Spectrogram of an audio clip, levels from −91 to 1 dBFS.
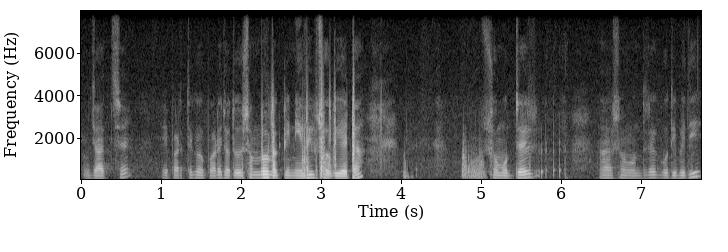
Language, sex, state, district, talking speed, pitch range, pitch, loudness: Bengali, male, West Bengal, Kolkata, 110 wpm, 115-130 Hz, 120 Hz, -24 LUFS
